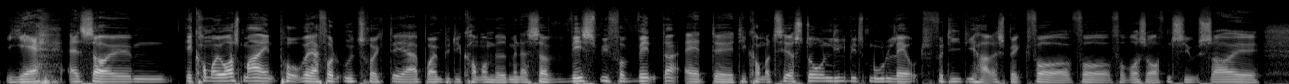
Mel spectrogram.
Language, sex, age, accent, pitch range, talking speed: Danish, male, 20-39, native, 115-140 Hz, 235 wpm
